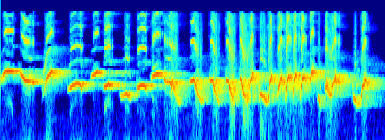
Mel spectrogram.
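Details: White-rumped shama lure song, played in the morning so other shamas reply: a steady stream of quick whistled notes with downward and upward flicks, lively and unbroken.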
